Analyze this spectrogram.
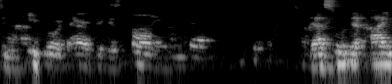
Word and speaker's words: Ain: That's the way that's pronounced in Hebrew and Arabic is Ain.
